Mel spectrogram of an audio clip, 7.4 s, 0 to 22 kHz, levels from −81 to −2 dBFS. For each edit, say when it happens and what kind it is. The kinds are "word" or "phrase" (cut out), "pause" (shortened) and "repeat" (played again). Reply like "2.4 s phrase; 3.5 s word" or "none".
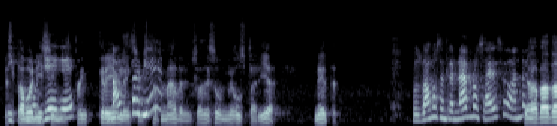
2.1 s word; 2.8 s word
